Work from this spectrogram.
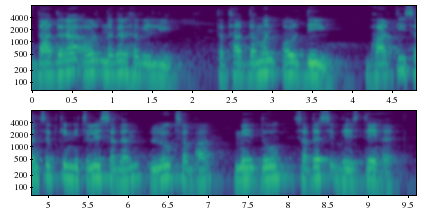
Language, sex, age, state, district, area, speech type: Hindi, male, 30-45, Uttar Pradesh, Bhadohi, urban, read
